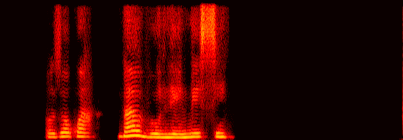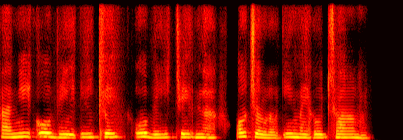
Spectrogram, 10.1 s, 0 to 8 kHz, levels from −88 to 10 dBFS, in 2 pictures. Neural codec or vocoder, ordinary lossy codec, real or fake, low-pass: codec, 16 kHz, 1 kbps, FreqCodec, smaller model; none; fake; none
